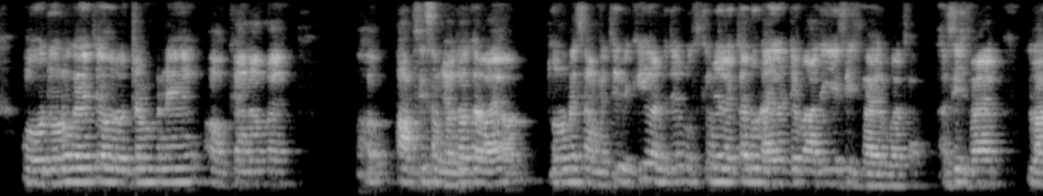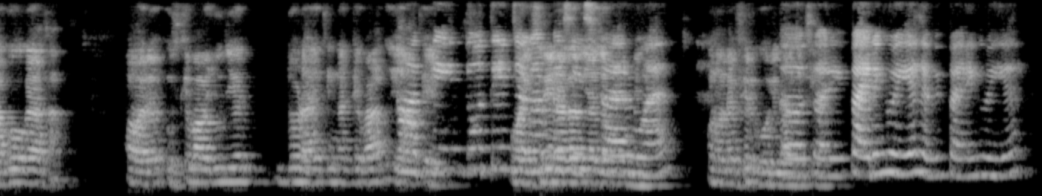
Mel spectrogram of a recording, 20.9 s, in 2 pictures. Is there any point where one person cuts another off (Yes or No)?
Yes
